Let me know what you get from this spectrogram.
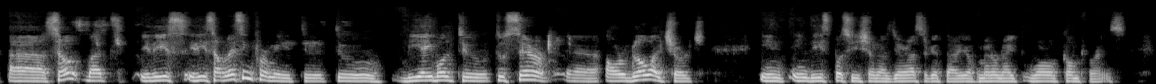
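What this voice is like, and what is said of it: Spanish-speaker's accent in English. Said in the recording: “because of my accent, I am originally from a Spanish-speaking country, which means I am still struggling with some pronunciation”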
